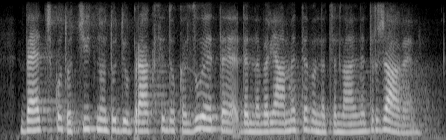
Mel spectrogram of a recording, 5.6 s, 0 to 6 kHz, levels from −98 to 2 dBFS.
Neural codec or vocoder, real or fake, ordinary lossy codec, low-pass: none; real; Opus, 16 kbps; 5.4 kHz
